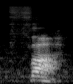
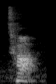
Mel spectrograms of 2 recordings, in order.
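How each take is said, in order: First: It starts with a soft breathy TH sound. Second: It starts with a plain hard T sound. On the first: The speaker calls it right. "This is pronounced correctly T H A" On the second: The speaker calls it wrong. "This is not pronounced ta"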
